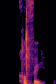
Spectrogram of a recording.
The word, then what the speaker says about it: Ko-fi: Coffee. It's coffee, isn't it? I always say it's with a K.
